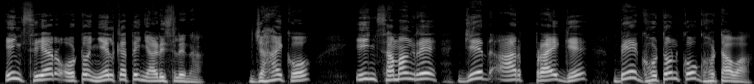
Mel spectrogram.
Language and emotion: Santali, angry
